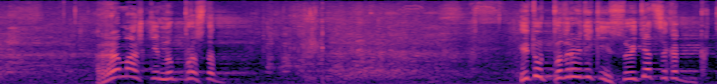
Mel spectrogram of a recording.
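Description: An elderly man reads aloud into a microphone with expression.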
